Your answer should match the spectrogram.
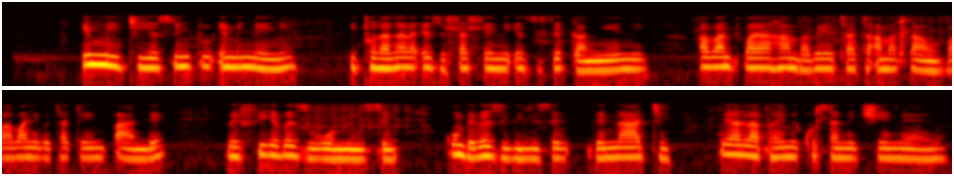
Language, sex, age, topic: North Ndebele, female, 25-35, health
